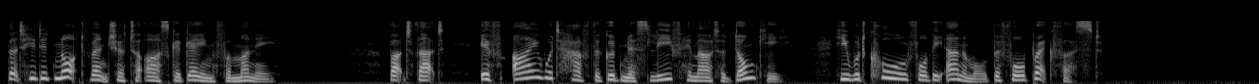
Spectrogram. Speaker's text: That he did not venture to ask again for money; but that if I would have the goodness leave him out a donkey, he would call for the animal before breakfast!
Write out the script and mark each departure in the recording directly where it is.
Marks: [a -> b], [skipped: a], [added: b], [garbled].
That he did not venture to ask again for money; but that if I would have the goodness leave him out a donkey, he would call for the animal before breakfast!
